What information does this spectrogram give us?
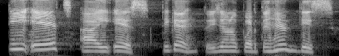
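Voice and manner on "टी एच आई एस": letters spelled out one by one; slow letter-by-letter spelling. Shown as a demonstration. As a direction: spell each letter slowly for the class. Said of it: "teacher spells out letters".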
